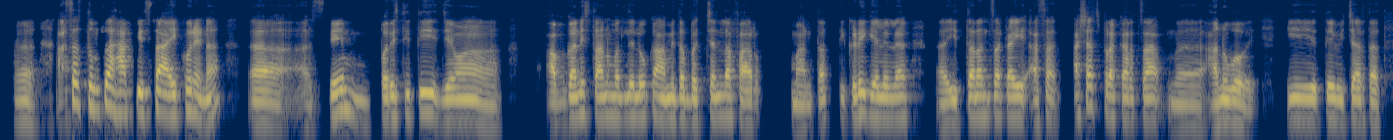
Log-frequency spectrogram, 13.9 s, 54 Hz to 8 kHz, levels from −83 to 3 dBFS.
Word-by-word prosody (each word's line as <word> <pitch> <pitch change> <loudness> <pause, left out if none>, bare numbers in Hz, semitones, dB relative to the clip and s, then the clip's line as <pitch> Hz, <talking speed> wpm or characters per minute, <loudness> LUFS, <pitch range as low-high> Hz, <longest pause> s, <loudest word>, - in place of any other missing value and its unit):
अ, 110 -1 -3 0.3
असाच 205 -1 0
तुमचा 185 0 +4
हा 150 -2 +4
किस्सा 150 0 +4
ऐकून 140 +3 +2
आहे - - +3
ना, - - +2 0.4
अ, 110 -2 0
सेम 165 - -1
परिस्थिती 280 - +2
जेव्हा 115 -5 +1 0.6
अफगाणिस्तान 130 +5 +2
मधले 130 0 0
लोकं 130 0 0
अमिताभ 125 0 +2
बच्चनला 130 +3 0
फार 105 0 +2 0.4
मानतात. 95 +4 -3
तिकडे 125 +5 +1
गेलेल्या 125 -2 +1 0.3
अ, 105 - -3
इतरांचा 130 +5 +1
काही 130 -1 +2
असा - - -3 0.2
अशाच 185 -1 -1
प्रकारचा 120 -3 +1
अ, 95 -4 -6
अनुभव 115 -1 +2
आहे 85 - -8
की 120 +6 -2
ते 125 - +4
विचारतात, 115 0 0
125 Hz, 140 wpm, -23 LUFS, 115-135 Hz, 0.6 s, तुमचा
